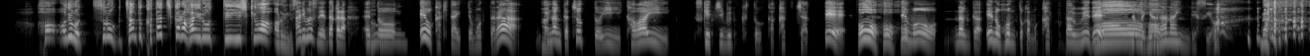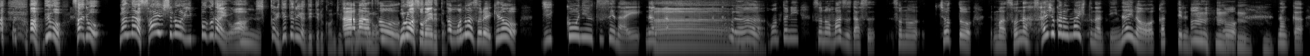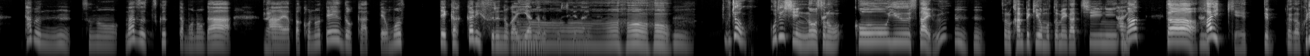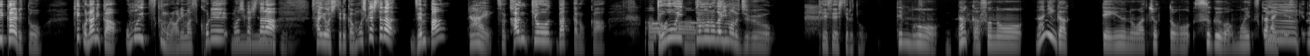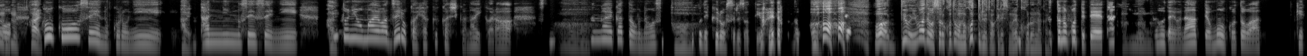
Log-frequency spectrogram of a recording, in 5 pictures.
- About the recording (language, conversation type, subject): Japanese, podcast, 完璧を目指すべきか、まずは出してみるべきか、どちらを選びますか？
- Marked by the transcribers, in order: laugh; other background noise; laugh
